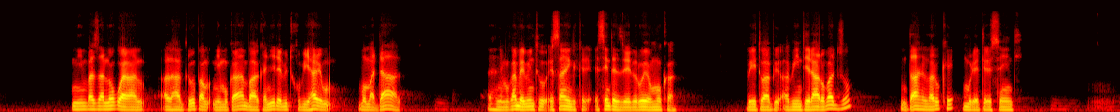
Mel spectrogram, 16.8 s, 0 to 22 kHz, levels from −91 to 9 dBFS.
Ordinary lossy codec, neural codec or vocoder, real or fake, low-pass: AAC, 64 kbps; none; real; 14.4 kHz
